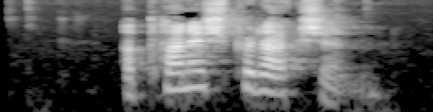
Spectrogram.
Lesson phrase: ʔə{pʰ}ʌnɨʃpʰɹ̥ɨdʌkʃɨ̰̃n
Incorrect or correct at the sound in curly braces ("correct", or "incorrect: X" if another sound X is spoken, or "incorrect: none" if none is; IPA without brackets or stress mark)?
correct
